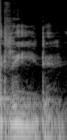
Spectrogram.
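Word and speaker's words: read: अच्छा, इसकी spelling same है लेकिन इसकी जो प्रोनाउंसिएशन है वो डिफरेंट है। जो सिंपल पास्ट और पास्ट पार्टिसिपल में है वो है रेड।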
